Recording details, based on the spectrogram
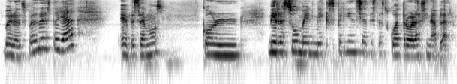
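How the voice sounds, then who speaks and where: A young woman with a Mexican accent recounts an anecdote in a casual monologue. Her voice sits somewhat high, and she talks in a chatty, meandering way, leaning on fillers and acting out what others said. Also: normal speed. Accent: Mexican Spanish. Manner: chatty, leans on fillers, acts out quotes. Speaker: student.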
